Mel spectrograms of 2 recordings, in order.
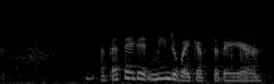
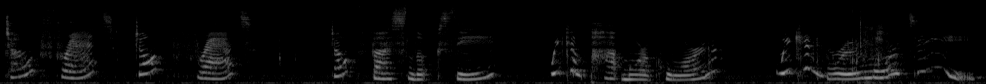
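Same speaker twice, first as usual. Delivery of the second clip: lightly voiced little mouse, a bit higher; squeaky mouse; 5 semitones higher, slower than usual. Mouse cheering up the sad bear, lightly squeaky. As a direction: comfort the bear like a tiny squeaky friend. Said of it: "Mouse squeaks".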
